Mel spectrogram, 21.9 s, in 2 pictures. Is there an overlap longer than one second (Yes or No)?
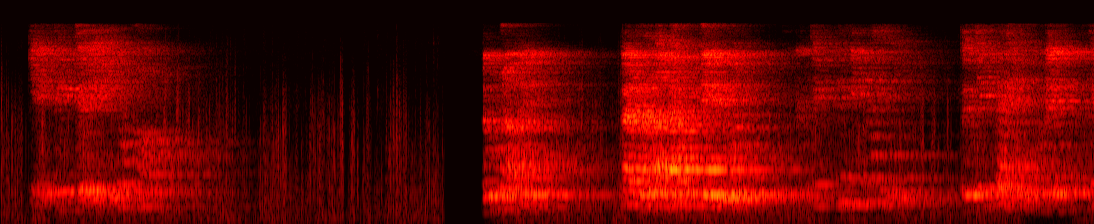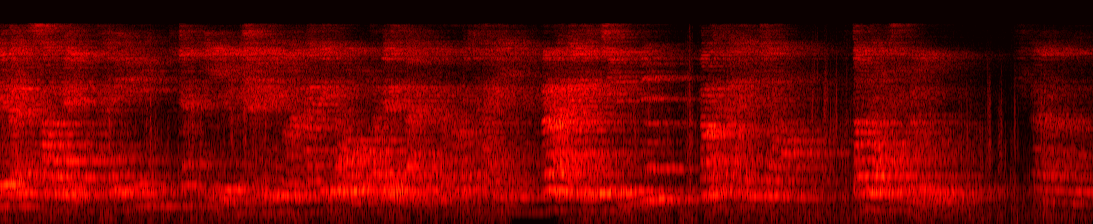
No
